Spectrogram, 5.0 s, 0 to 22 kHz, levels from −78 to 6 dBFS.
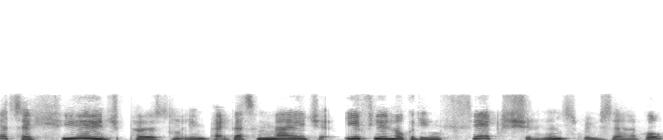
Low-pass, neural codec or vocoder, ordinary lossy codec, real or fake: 7.2 kHz; codec, 16 kHz, 2 kbps, FreqCodec, smaller model; MP3, 48 kbps; fake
